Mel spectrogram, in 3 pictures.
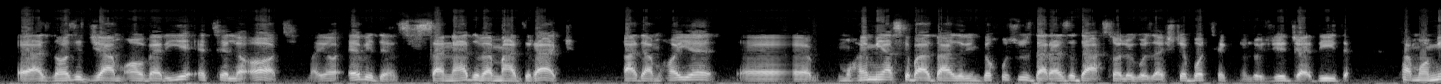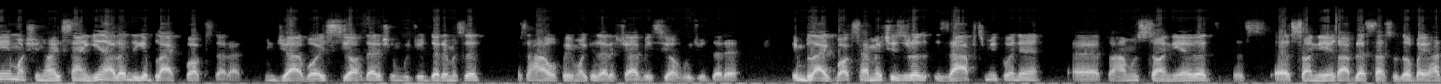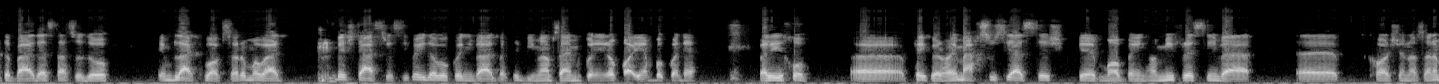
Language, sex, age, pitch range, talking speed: Persian, male, 30-49, 85-100 Hz, 150 wpm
